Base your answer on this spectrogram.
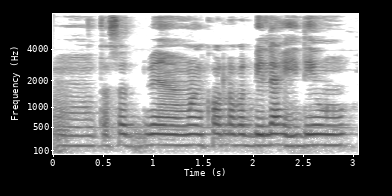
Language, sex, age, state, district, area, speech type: Assamese, female, 45-60, Assam, Morigaon, rural, spontaneous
